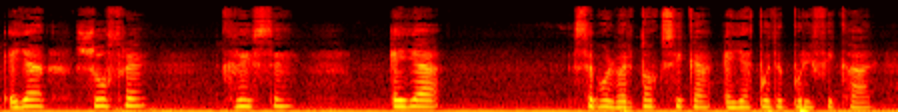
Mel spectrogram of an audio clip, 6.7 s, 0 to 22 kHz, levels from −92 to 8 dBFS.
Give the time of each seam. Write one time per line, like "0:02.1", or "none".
0:01.6
0:04.5
0:05.6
